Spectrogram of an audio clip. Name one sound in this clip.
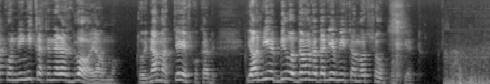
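An elderly woman talks with animation close by.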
